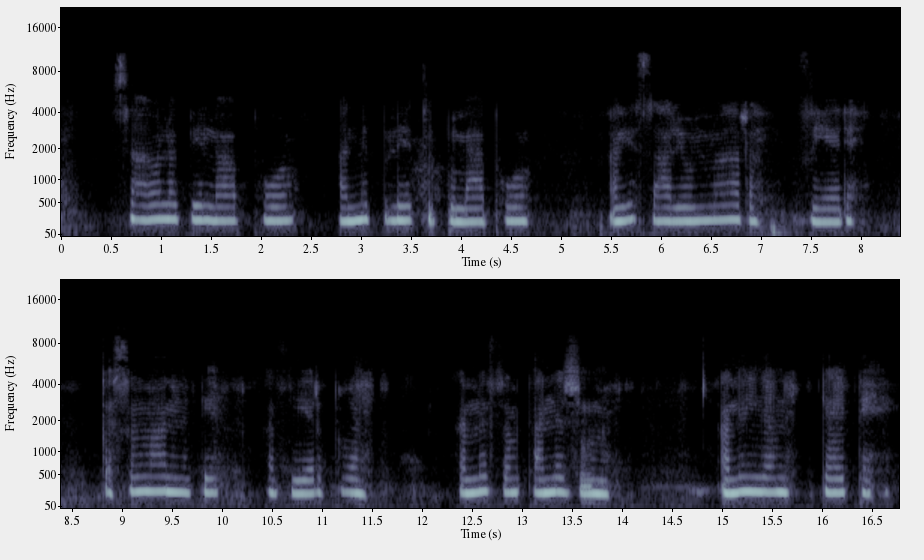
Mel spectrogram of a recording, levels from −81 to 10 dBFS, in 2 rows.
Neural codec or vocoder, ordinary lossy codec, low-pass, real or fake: codec, 24 kHz, 0.9 kbps, WavTokenizer, medium speech release version 1; MP3, 48 kbps; 10.8 kHz; fake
